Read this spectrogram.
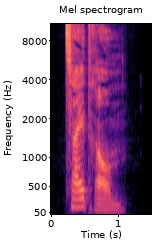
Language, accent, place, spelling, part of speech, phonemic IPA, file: German, Germany, Berlin, Zeitraum, noun, /ˈtsaɪ̯tʁaʊ̯m/, De-Zeitraum.ogg
- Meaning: period (of time)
